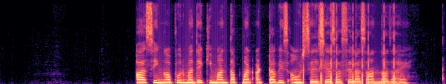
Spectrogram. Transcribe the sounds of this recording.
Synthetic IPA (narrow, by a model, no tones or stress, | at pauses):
ad͡zsiŋɡapuːɾməd̪ʱːjekimant̪apmanəʈʰːaʋiːsə̃w̃ʂselsijəsəseləsaənd̪ad͡zaɦe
